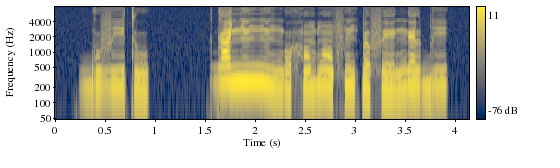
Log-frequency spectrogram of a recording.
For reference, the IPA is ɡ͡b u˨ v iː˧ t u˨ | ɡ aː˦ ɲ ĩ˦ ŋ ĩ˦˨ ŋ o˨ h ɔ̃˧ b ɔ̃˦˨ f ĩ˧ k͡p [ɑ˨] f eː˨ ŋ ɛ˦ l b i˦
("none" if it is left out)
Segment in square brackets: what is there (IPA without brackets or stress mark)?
ə˨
